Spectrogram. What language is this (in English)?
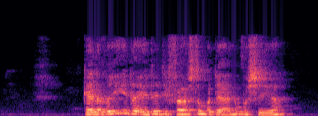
Danish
